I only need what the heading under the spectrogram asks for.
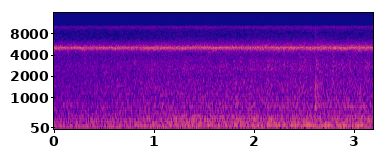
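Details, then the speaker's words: Chevrolet Silverado pickup, first start after draining old gas and adding fresh, idling with good oil pressure; steady piercing high squeal over low idle rumble, owner suspects serpentine belt problem: belt squeal. "Excuse the terrible squealing, but I'm kind of scared to turn it off. I think we've got a serpentine belt problem,"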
